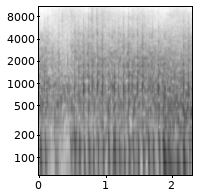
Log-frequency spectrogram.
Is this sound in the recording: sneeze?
no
